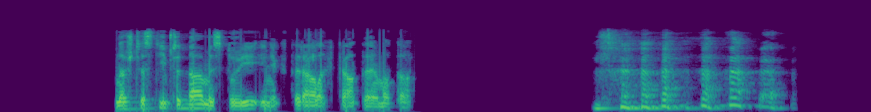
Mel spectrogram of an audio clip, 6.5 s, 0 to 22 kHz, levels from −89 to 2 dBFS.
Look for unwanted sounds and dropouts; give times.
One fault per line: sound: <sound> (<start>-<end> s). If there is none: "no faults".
sound: laugh (4.4-6.0 s)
